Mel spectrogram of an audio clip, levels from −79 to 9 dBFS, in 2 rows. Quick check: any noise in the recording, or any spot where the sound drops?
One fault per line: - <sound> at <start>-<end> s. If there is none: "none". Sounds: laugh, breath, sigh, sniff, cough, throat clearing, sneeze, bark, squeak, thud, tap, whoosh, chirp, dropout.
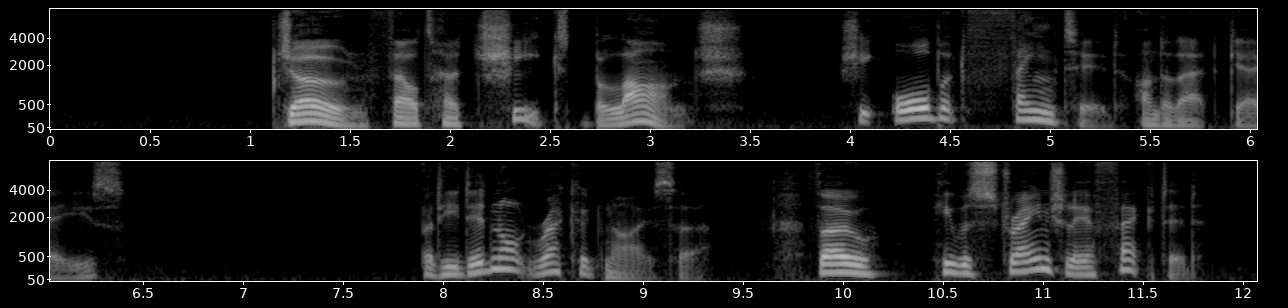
none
